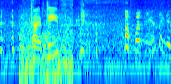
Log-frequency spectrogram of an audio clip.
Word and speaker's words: Caerdydd: We roll the R's, so it's Caerdydd. Yes, so Caerdydd. Caerdydd.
